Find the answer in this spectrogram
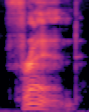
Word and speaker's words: FRAND: and non-discriminatory licensing fees, or FRAND, pronounced FRAND.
